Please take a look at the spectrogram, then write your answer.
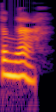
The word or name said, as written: tengah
